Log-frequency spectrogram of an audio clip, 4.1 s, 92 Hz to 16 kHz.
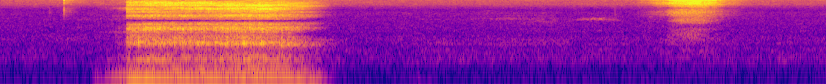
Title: Mr. Snores 3-1-2020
